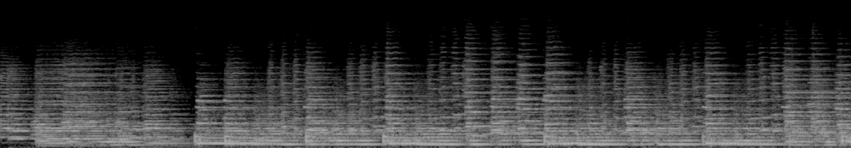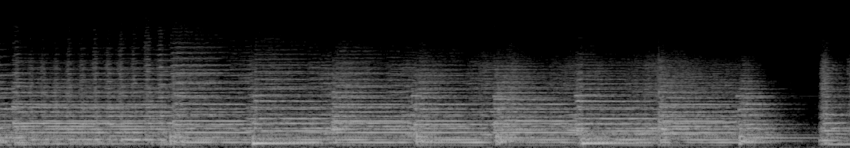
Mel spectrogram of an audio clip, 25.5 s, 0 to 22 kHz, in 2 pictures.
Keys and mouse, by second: 1.3 KP_3, 1.5 z, 3.3 right click, 4.0 g, 5.6 g, 5.7-7.3 middle drag, 7.3 z, 9.1 g, 10.2 ctrl+r, 12.1 KP_3, 12.8 ctrl+r, 14.6-16.4 middle drag, 17.2-18.6 middle drag, 19.4 click, 19.6 middle click, 20.8 right click, 23.1-25.5 drag.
